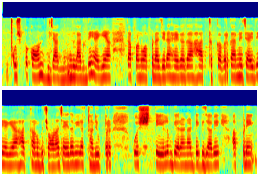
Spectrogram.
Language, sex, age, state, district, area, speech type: Punjabi, female, 18-30, Punjab, Bathinda, rural, spontaneous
